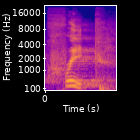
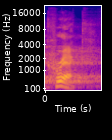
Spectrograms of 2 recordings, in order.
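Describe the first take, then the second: First: The vowel is long, as in 'seek'. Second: The vowel is short, as in 'sick'. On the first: This is the East Coast way of saying it. "they said words like creek" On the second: This is the Montana way of saying it. "instead of crick"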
